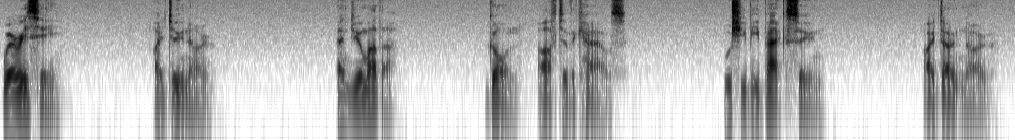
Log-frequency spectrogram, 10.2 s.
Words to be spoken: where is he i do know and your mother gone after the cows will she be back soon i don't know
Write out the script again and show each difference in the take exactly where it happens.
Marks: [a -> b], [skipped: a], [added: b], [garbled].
where is he i do know and your mother gone after the cows will she be back soon i don't know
